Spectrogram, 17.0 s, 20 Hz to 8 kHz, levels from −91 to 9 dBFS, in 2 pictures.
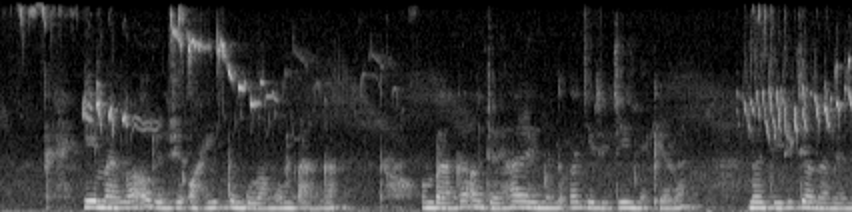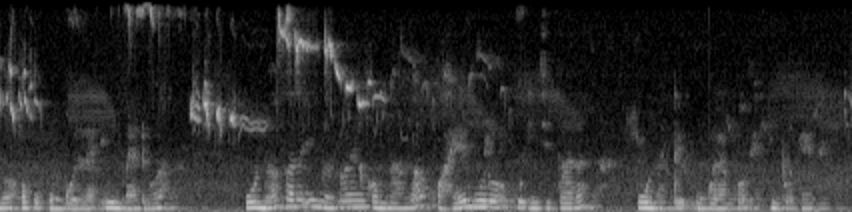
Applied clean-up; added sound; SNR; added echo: none; Bird vocalization, bird call, bird song; 12 dB; reverberation time 0.6 s.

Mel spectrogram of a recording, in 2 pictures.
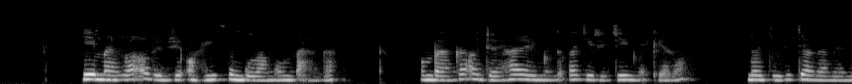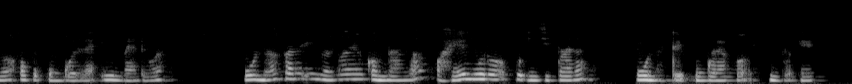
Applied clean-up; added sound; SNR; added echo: neural mask model DeepFilterNet 3.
